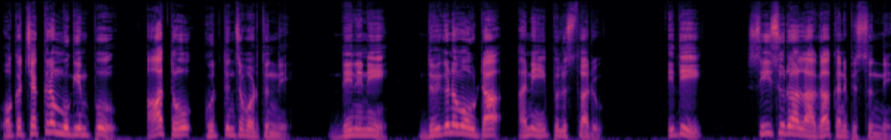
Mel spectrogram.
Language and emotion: Telugu, neutral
